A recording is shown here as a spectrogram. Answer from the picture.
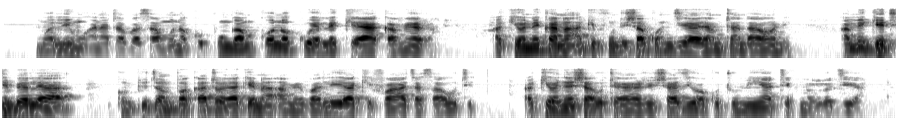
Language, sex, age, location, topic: Swahili, male, 18-24, Nairobi, education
